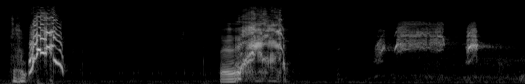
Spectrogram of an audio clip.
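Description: A baboon gives harsh, shrill calls that rise and fall, followed by short raspy bursts.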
